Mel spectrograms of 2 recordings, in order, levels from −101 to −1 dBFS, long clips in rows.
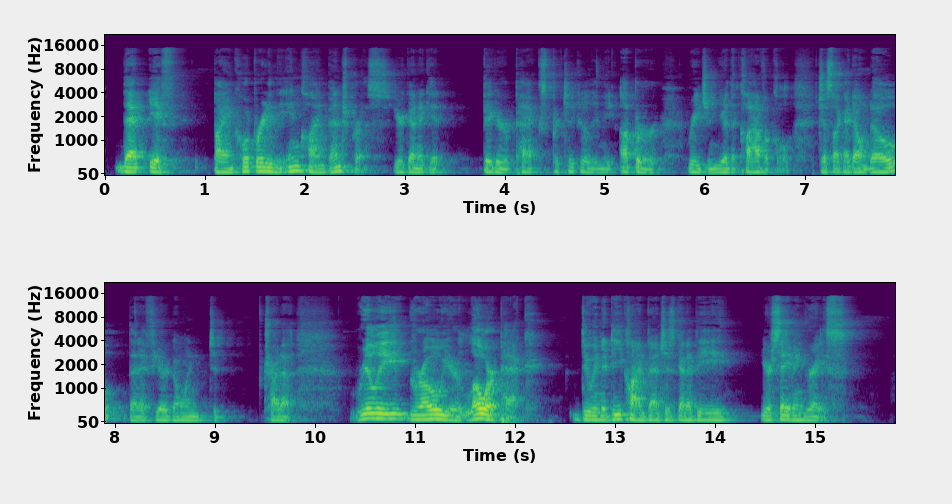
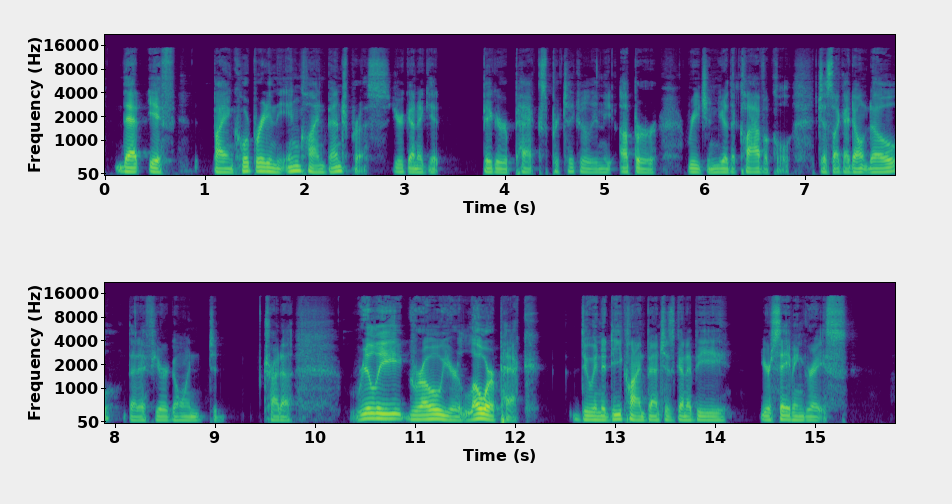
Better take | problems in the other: second | room echo; very slight; dies away in 0.4 s

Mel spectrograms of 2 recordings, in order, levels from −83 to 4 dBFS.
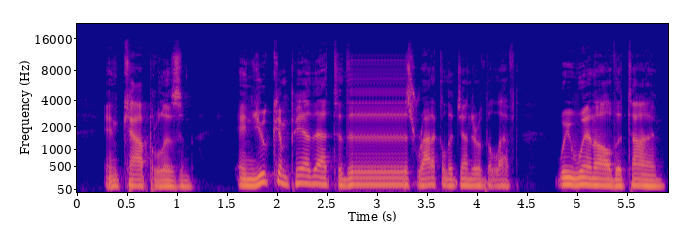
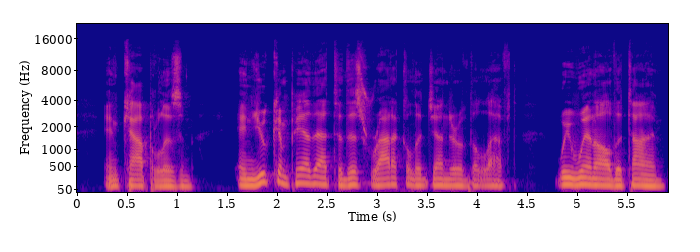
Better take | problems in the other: second | audio freezing; at 3 s for 0.5 s

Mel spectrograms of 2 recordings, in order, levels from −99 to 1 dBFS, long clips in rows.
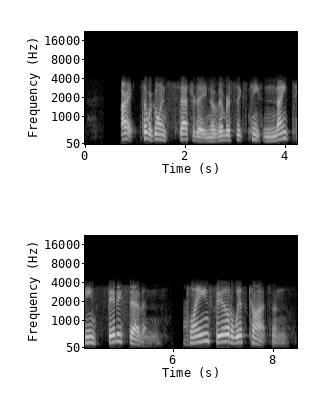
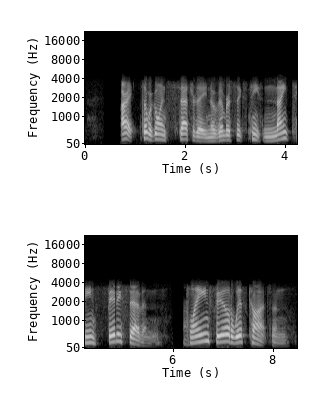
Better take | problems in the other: neither | phone-call audio; the same in both

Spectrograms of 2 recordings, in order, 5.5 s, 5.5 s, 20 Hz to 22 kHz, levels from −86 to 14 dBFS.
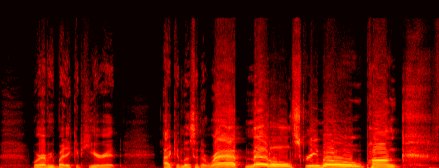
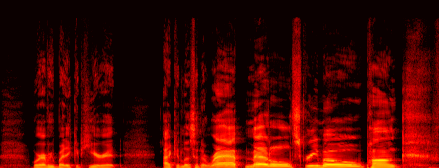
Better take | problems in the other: second | distortion; slight; 7% of the sound clipped

